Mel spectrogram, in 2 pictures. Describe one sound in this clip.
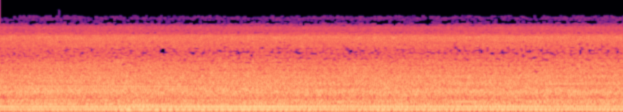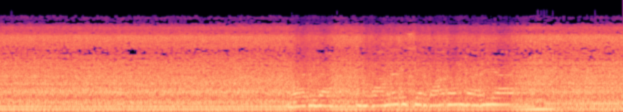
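Two diesel farm tractors strain under heavy load in a tug of war.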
